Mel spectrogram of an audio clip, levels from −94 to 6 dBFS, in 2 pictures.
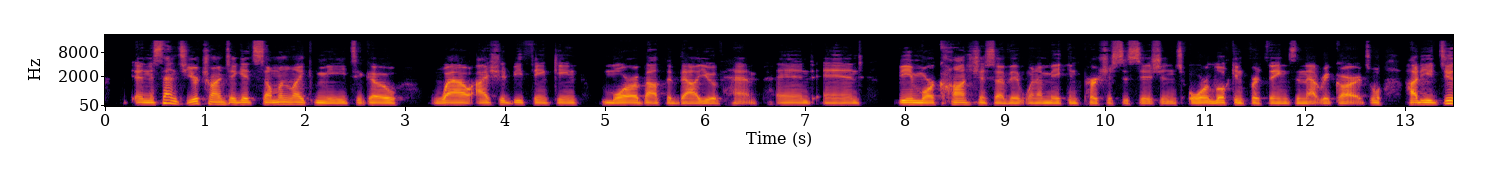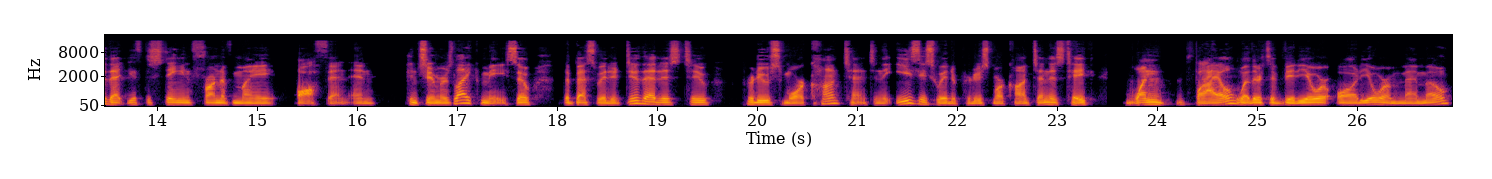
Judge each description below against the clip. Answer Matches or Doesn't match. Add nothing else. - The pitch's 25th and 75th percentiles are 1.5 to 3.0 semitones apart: Matches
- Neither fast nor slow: Doesn't match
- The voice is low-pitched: Matches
